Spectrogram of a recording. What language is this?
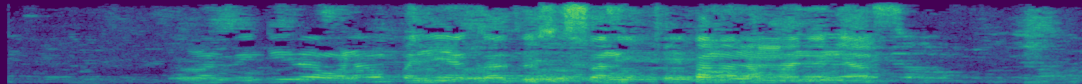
Swahili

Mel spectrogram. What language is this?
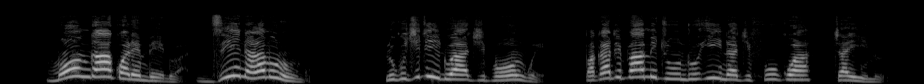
Nyanja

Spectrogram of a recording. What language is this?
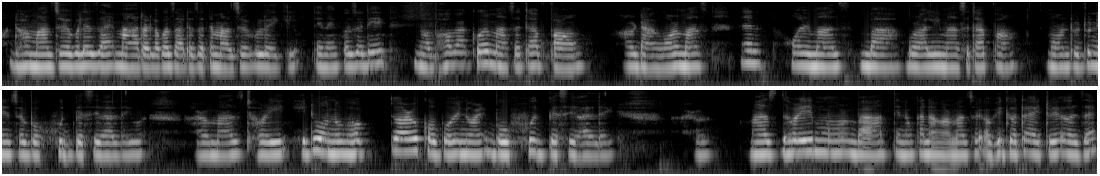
Assamese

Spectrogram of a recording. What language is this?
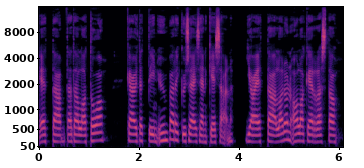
Finnish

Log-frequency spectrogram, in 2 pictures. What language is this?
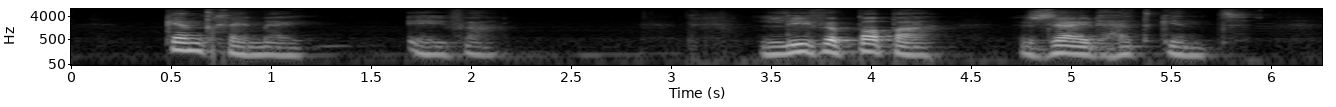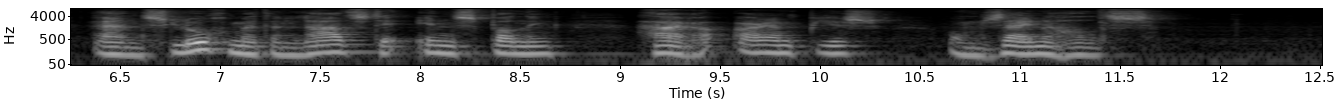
Dutch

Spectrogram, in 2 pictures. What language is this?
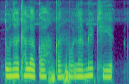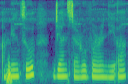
Mizo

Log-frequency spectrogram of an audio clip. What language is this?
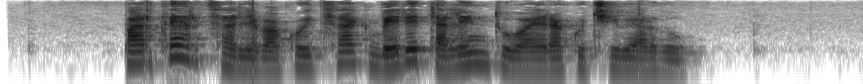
Basque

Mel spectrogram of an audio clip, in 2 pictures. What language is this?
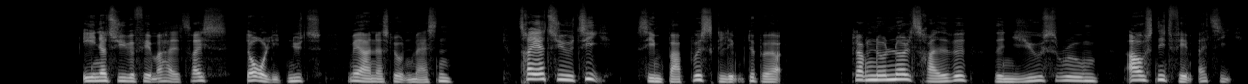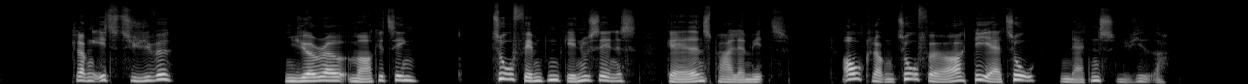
Danish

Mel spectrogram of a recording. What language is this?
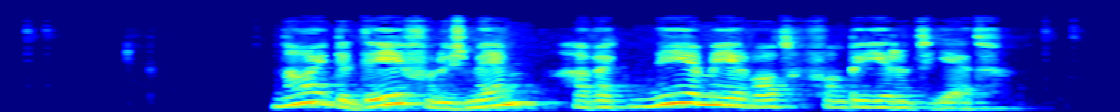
Western Frisian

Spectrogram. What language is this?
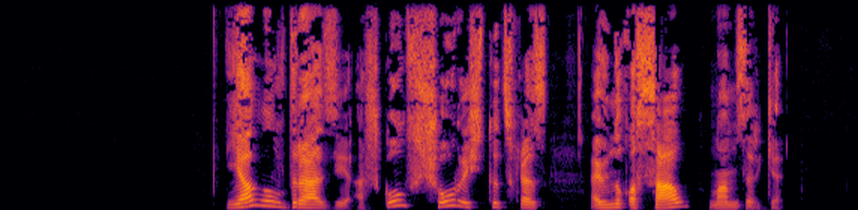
Abkhazian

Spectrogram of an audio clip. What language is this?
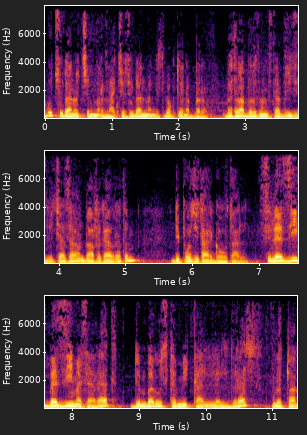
Amharic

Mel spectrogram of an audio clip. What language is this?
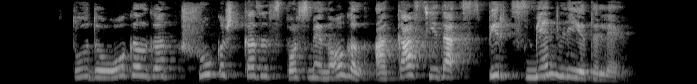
Mari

